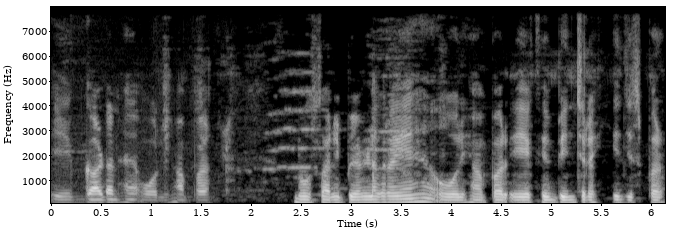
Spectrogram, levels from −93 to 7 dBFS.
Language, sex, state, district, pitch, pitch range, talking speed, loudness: Hindi, male, Uttar Pradesh, Muzaffarnagar, 115 Hz, 115-125 Hz, 225 wpm, -17 LUFS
